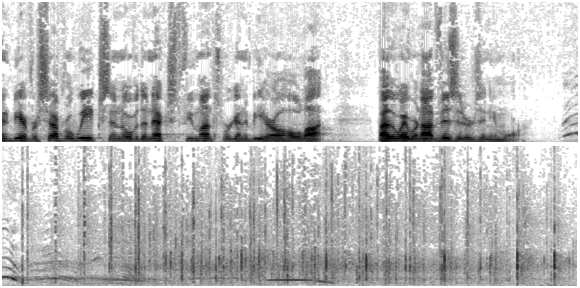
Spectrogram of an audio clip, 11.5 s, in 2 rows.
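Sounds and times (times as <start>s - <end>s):
speech: 0.0s - 5.3s
audience applauding: 6.0s - 11.4s.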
